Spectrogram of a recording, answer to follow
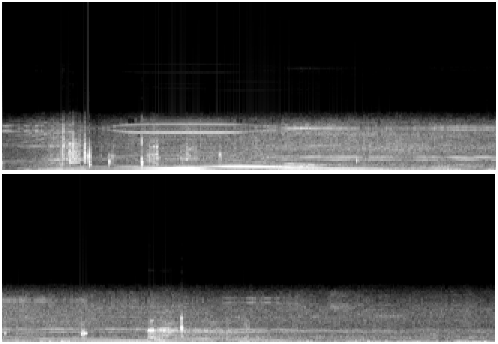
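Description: The motor and propeller of a foam RC model plane running at full throttle, a steady whine at launch that fades and drops slightly in pitch as the plane flies away. Scattered sharp clicks come through it.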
